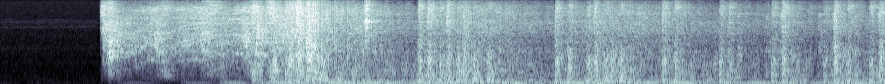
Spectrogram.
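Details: Harley FXR with a Twin Cam V-twin, already heat-cycled, started on a jump box because the battery is weak, to check a new oil gauge line for leaks. A brief crank, then it settles to a deep, lumpy but steady idle with no knocks; normal startup.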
